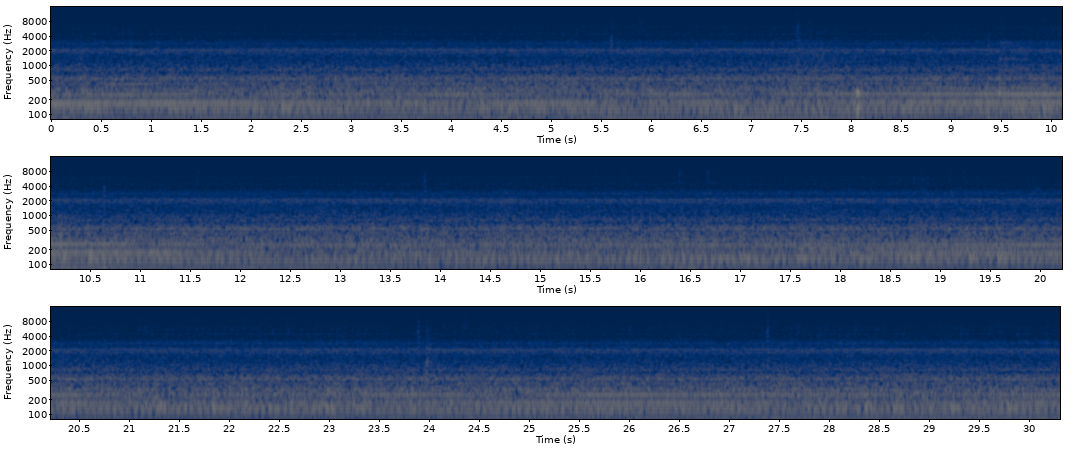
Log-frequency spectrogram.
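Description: Steady low mechanical hum in the room, with one short faint click about eight seconds in.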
